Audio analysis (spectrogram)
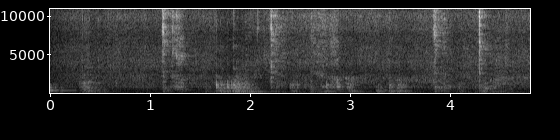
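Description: Cut flat beans are stirred into a sizzling rohu fish curry with fried potatoes in a pan, a utensil scraping and clacking in irregular strokes over a steady frying hiss, close up.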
